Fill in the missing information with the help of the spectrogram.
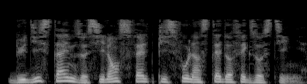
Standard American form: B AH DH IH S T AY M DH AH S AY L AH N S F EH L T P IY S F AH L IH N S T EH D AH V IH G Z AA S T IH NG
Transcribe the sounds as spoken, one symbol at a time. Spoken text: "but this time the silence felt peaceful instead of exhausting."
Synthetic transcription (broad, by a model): B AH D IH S T AY M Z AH S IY L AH S F EH L T P IY S F AH L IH S T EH D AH F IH G Z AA S T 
